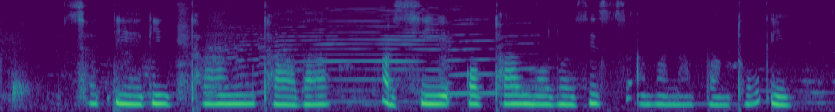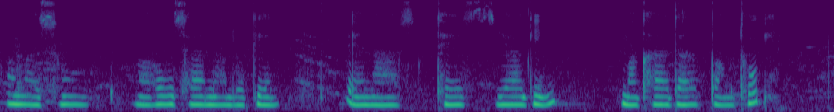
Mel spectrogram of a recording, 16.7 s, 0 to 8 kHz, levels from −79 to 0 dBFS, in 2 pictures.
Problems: background sounds at intervals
